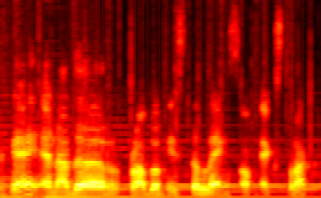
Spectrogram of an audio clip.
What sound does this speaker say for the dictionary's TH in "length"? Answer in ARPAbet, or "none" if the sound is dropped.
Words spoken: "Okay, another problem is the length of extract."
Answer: S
